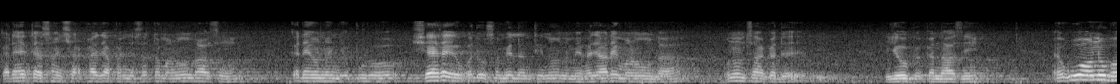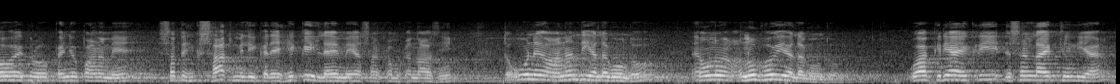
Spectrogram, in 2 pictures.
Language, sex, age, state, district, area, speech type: Sindhi, male, 60+, Rajasthan, Ajmer, urban, spontaneous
